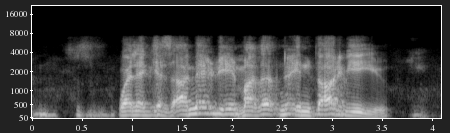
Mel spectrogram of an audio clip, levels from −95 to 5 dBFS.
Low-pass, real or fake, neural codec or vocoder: 7.2 kHz; fake; codec, 24 kHz, 0.9 kbps, WavTokenizer, small release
